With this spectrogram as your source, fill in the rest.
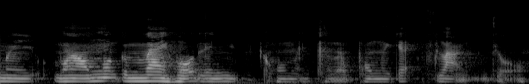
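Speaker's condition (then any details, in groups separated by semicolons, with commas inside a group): Cerebral palsy; obvious speech impediment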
